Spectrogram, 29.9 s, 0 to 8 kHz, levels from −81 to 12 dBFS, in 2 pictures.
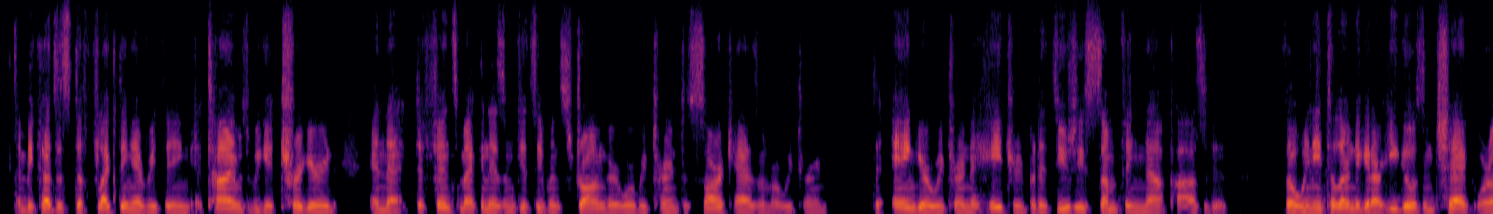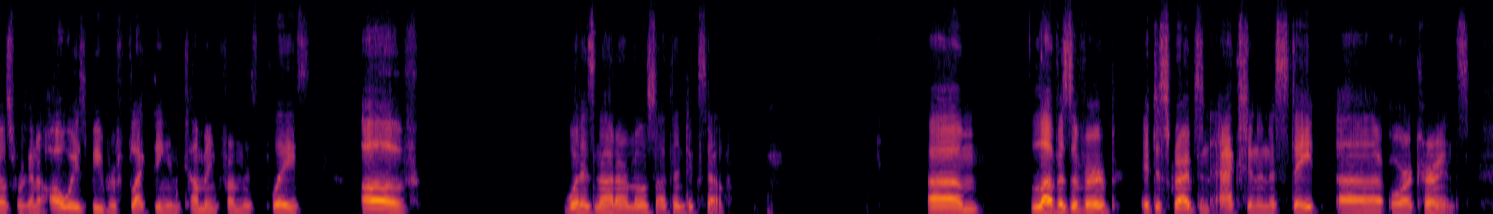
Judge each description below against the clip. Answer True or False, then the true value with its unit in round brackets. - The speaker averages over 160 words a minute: True (170 wpm)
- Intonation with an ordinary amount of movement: True (3.4 semitones)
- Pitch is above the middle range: False (100 Hz)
